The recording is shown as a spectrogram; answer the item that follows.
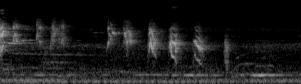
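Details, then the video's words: Long-tailed shrike singing in the morning: a run of harsh, scratchy notes, then sharp downslurred chips spaced about a quarter second apart, with a faint low hum behind. "DENGERIN PENTET BUNYI DI PAGI HARI"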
